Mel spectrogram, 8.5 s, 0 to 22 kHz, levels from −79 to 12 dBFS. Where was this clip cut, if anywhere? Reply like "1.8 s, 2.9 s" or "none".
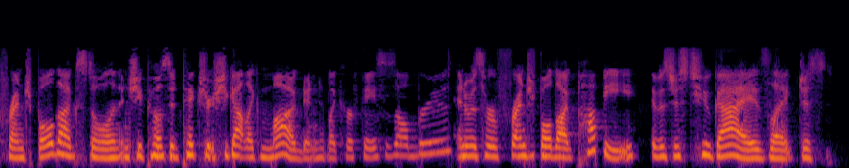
4.5 s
